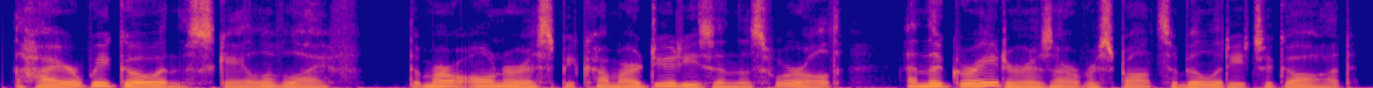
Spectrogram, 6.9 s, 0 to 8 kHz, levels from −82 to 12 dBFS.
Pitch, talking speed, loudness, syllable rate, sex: 185 Hz, 225 wpm, -18 LUFS, 6.3 syllables/s, female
